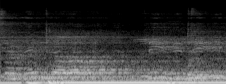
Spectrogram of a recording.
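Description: A live worship band playing a praise song: singers carrying the melody over electric guitar, drums and sustained deep bass notes.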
